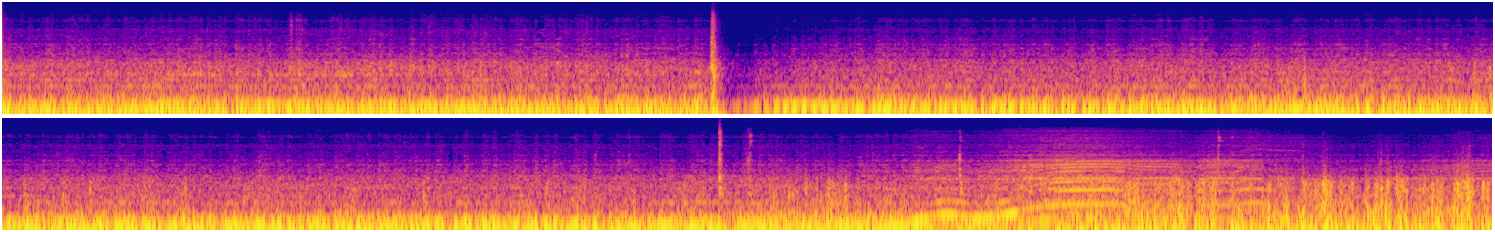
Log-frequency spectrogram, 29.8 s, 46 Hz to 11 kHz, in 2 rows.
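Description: Procharger F1X-supercharged V8 of a C6 Corvette Grand Sport running with a heavy, steady low rumble, heard from inside the cabin. There is a sharp click with a brief dropout about seven seconds in. About 24 seconds in the revs rise as the car pulls away.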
